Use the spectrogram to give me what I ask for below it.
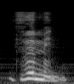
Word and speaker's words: women: तो इसकी प्रोनाउंसिएशन भी थोड़ी सी अलग है, women, women.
